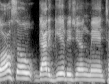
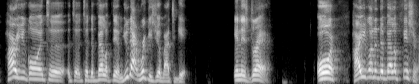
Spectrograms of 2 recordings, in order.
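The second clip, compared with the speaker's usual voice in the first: usual speaking voice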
